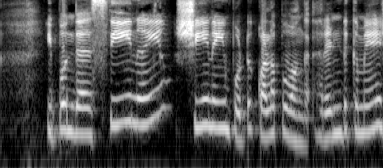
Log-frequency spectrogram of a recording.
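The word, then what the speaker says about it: سين: C scene அப்படி இல்லன்னா குக்கர்ல இருந்து விசில் வரும்ல இல்லன்னா அந்த பாம்பு இந்த மாதிரி கத்துன்னு சொல்லுவாங்க சோ அந்த மாதிரி சவுண்ட்ஸ்லாம் ஞாபகம் வச்சுக்கங்க ஓகே சீன் ஓகே இந்த மாதிரி ஞாபகம் வச்சுக்கிருங்க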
